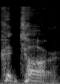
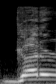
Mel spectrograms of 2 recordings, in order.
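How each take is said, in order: First: It sounds like 'ka-tar', ending in 'tar'. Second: It sounds like the English word 'gutter'. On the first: "it's called both names" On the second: "if you want to pronounce it that way, depending on where in the world you live"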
